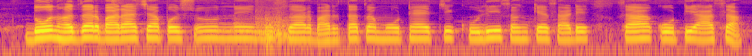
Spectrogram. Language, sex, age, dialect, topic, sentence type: Marathi, male, 18-24, Southern Konkan, agriculture, statement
